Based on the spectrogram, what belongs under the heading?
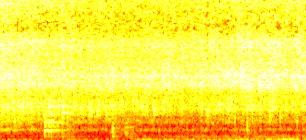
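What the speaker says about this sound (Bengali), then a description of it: "ততক্ষণ পর্যন্ত না লাল হবে ততক্ষণ পর্যন্ত আমি সেগুলো ভাজতেই থাকবো" Onions and tomatoes fry in a pan, a continuous close sizzle with soft crackles and light stirring scrapes, no one talking.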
